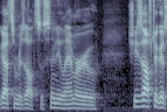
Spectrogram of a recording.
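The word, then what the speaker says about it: Lamoureux: she like because but this is how it's pronounced that's that's how the family pronounces it because Kevin lamaroo is her father I know I know and is uh I think is the house leader the assistant house leader of the Liberals in in in uh in Parliament but anyway every time I've heard it pronounced it's a lamaroo so yeah because because well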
